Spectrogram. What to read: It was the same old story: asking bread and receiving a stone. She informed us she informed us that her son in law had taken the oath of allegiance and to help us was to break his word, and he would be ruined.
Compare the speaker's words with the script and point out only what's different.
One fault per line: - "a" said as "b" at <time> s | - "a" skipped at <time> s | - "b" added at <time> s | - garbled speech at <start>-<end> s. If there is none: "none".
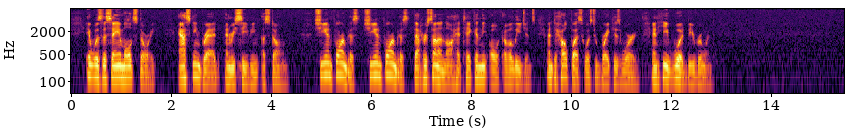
none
